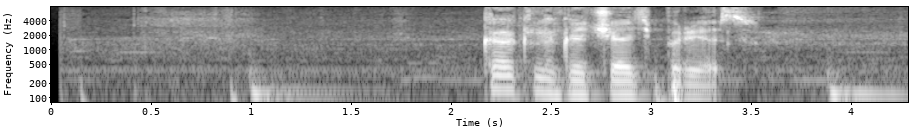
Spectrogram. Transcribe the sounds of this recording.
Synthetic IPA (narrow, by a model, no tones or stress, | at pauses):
kaknəkɐt͡ɕatʲpɾʲḛs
